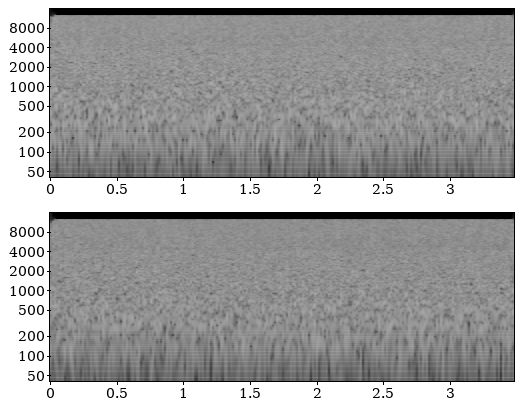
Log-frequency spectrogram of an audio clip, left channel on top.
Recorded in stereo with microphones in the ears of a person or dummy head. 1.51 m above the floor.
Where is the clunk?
No clunk in this recording.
